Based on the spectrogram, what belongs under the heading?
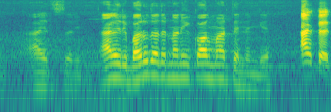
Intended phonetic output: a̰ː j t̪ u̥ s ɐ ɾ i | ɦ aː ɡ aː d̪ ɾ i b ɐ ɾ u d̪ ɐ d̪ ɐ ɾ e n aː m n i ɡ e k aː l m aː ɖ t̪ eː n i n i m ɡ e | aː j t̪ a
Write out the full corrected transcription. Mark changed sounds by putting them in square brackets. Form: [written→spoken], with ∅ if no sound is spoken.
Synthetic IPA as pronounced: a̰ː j t̪ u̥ s ɐ ɾ i | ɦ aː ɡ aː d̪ ɾ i b ɐ ɾ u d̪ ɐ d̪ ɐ ɾ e n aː [m→∅] n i ɡ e k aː l m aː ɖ t̪ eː n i n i m ɡ e | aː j t̪ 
